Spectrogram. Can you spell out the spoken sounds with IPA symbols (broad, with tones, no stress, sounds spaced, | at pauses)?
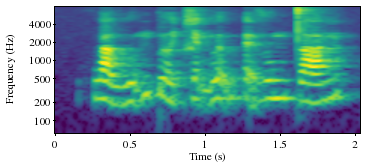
h w a˧˩ w l ṵ˧˥ n ɓ əː˨˩ t͡ɕ a̰˧˨ ŋ l ə̰˧˥ w ʔ ɛ̰˧˨ z u˧ m t̪ a˨˦ ŋ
